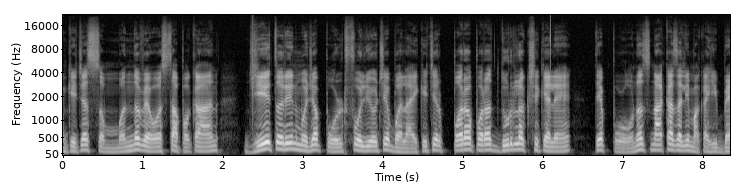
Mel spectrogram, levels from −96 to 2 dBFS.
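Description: Two sharp snaps sit on top of this speech recording, one at 2.36 s right after "संबंद वेवस्थापकान" and one at 6.09 s after "पोर्टफोलिओचे भलायकेचेर परपरत दुर्लक्ष", each peaking near -10 dBFS. They are electrical switching spikes, likely brief arcs from a nearby switch or motor picked up on the audio line.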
